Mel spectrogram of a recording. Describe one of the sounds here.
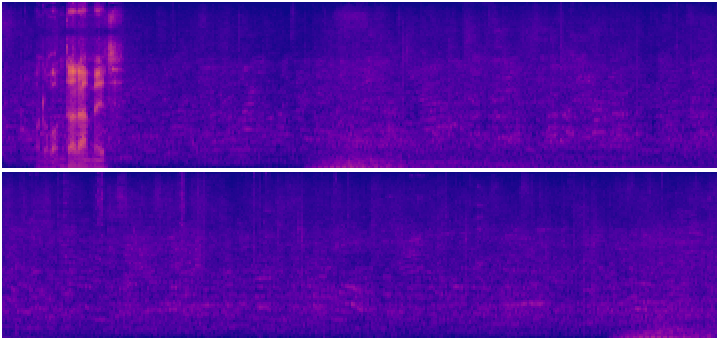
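A man gulps down a drink from a bottle.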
